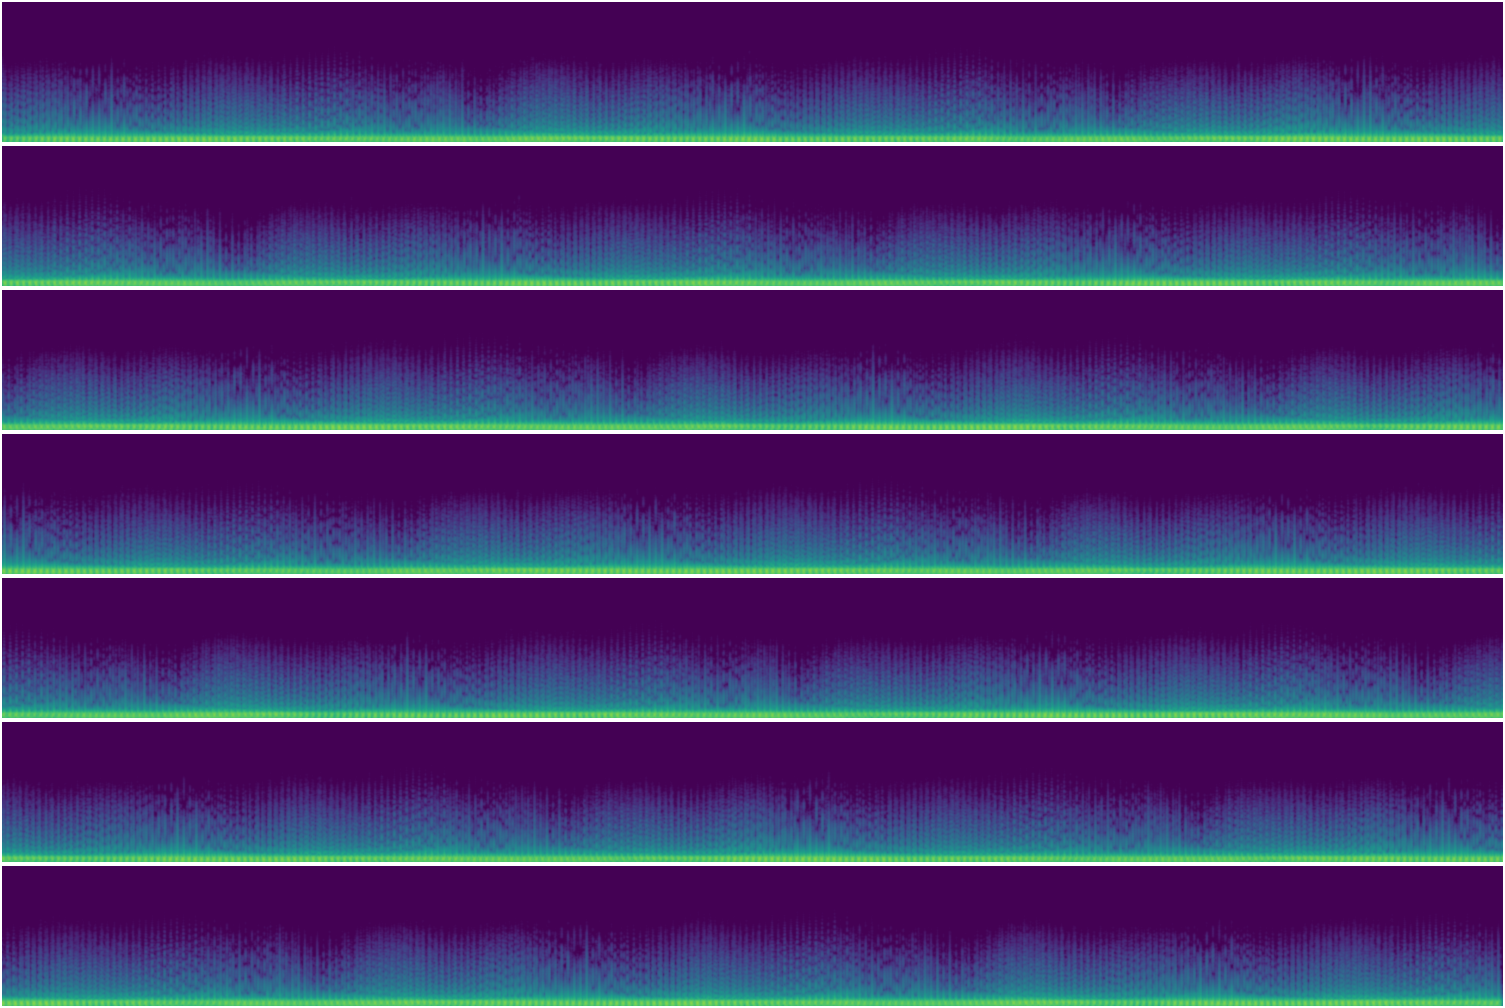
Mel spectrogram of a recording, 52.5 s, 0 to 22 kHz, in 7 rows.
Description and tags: Shield energy [loop] 01
Created using an A-100 analogue modular synthesizer.
Recorded and edited in Cubase 6.5.
It's always nice to hear what projects you use these sounds for.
